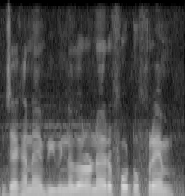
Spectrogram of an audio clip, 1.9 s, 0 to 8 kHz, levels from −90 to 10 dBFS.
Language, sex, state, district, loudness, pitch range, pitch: Bengali, male, Tripura, West Tripura, -15 LUFS, 150-165 Hz, 160 Hz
